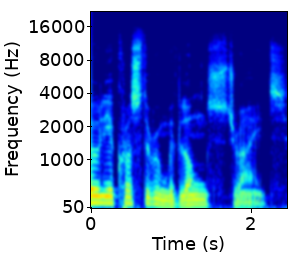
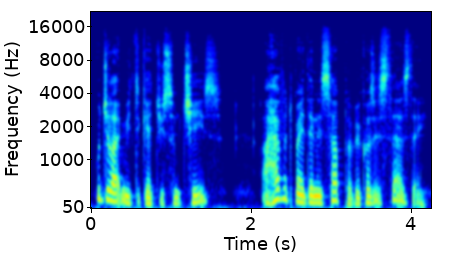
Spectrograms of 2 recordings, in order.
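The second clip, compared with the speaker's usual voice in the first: offering wife; 7 semitones higher than usual. A narrator's reading.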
